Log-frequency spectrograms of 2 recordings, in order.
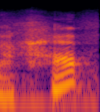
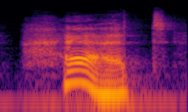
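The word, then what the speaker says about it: ח: is a t sound hat is a guttural sound like the ch in bach if you sound like you're gargling but to make you make the sound in your mouth not in your throat that's close enough for folk music and the tenth letter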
